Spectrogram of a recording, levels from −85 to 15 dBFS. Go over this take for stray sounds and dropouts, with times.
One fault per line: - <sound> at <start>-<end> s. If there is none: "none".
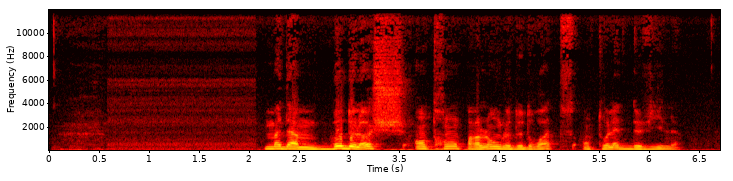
none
